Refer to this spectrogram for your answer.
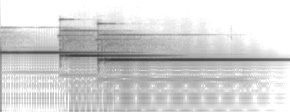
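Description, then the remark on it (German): A doorbell chimes with a sustained tone and two quick tone changes, a clear ding-dong that rings out and slowly fades, heard alone without talking. “Also wir hatten gerade eine ganz kleine Unterbrechung, weil die Tür geklingelt hat.”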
